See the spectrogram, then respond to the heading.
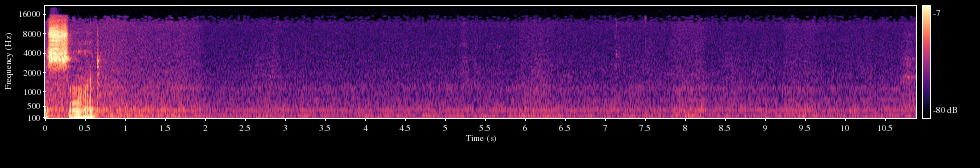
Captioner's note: silence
